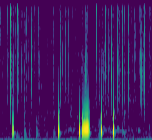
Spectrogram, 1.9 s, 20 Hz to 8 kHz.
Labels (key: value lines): label: biophony, knock croak
recorder: SoundTrap 300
